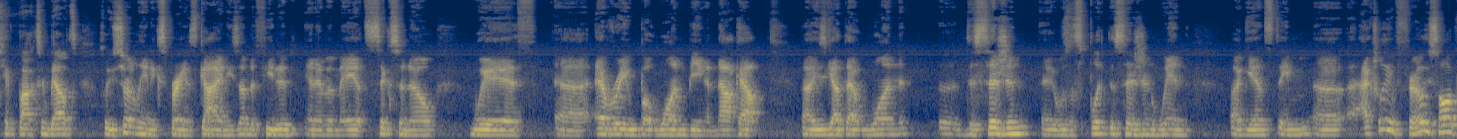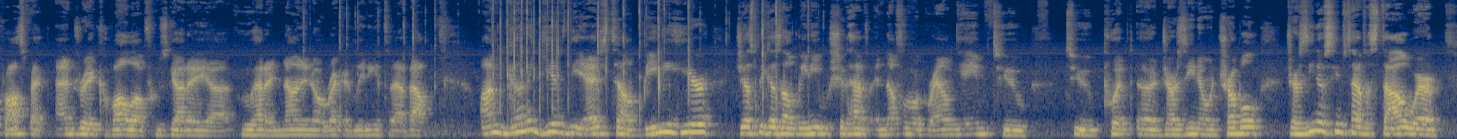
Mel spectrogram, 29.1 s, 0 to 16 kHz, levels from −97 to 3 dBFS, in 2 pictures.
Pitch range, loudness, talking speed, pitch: 125-150 Hz, -25 LUFS, 190 wpm, 135 Hz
